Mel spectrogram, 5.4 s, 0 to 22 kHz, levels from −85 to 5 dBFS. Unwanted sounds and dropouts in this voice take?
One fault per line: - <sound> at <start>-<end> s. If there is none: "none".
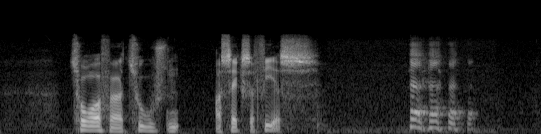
- laugh at 4.1-4.8 s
